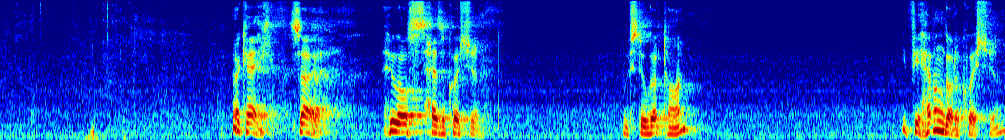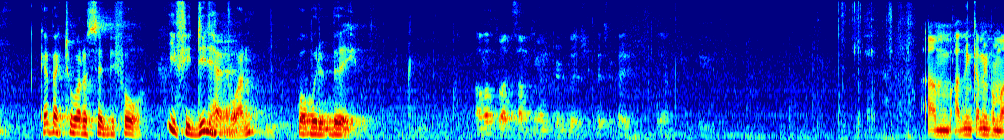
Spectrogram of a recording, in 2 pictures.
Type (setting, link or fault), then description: setting, live audience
